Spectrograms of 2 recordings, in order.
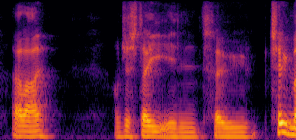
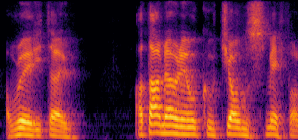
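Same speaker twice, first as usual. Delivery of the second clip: ordinary talk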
